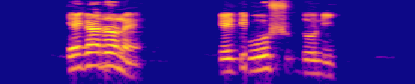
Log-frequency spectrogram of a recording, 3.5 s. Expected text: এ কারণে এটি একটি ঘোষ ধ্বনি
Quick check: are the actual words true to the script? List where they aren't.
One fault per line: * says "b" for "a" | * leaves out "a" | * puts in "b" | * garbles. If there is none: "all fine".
* leaves out "একটি"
